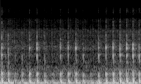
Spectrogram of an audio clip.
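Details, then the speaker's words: Japanese import kei car that needs a tune-up: choppy, lumpy idle with irregular pulses, as if dropping a cylinder now and then; uneven idle, cause not confirmed. "definitely has a mire yeah it looks sounds like it"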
